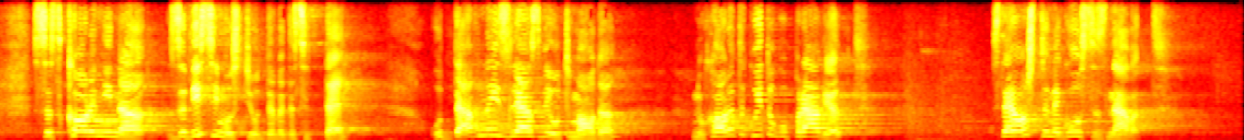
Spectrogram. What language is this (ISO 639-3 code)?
bul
